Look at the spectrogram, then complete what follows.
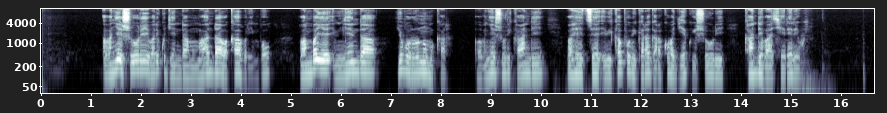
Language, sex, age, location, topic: Kinyarwanda, female, 18-24, Huye, education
